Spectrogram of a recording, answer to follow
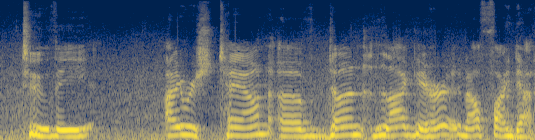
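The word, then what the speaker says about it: Dún Laoghaire: After a 15-minute tender ride, we are in the town of Dunlachmere. Welcome to Dunleary.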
